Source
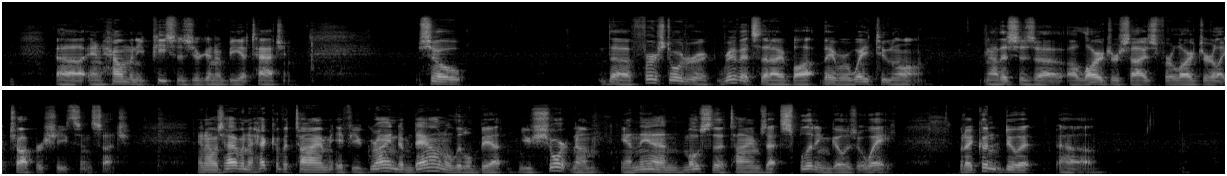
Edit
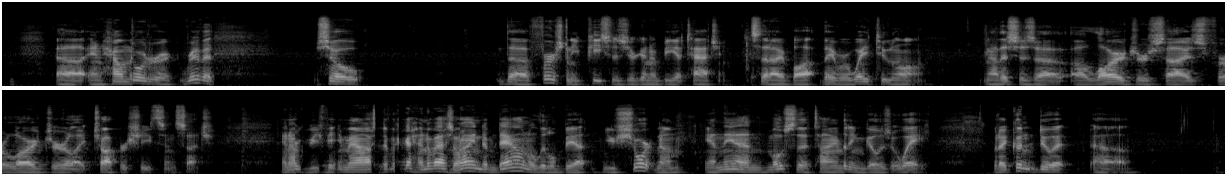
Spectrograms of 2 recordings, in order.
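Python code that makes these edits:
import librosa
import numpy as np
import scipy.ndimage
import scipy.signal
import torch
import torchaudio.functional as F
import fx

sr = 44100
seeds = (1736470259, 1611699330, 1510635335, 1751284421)

y = fx.edit(x, sr, fx.swap(start_s=1.3, length_s=1.84, other_s=6.67, other_length_s=0.82),
    fx.stretch_span(start_s=10.58, length_s=1.68, factor=1.5),
    fx.reverse_span(start_s=14.32, length_s=1.65),
    fx.cut(start_s=19.81, length_s=0.5), tone=tone)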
